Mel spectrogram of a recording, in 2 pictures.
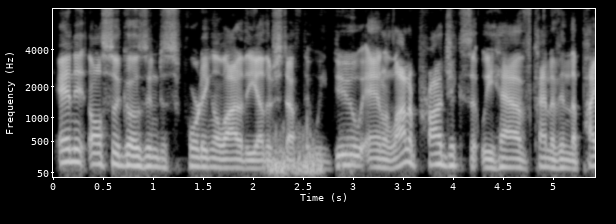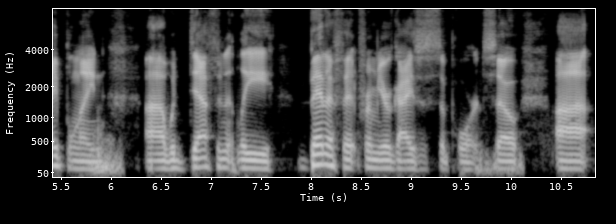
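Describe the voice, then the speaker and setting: Bright-voiced male co-host, dry sound. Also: fairly low pitch, no echo. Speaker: podcast co-host. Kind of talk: casual livestream chat.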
